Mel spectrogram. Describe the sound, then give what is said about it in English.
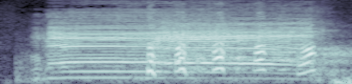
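A child's voice imitates a sheep's bleat, one sustained, wavering 'baa' lasting over a second, with a rapid quaver in the middle. It is clear, with no other talk. “What noise does a sheep make?”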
